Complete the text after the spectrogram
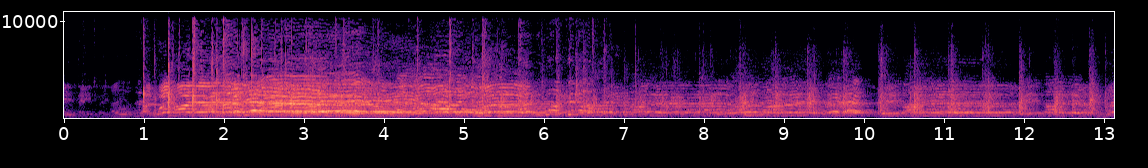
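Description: A crowd of men cheers and chants loudly.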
